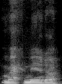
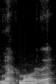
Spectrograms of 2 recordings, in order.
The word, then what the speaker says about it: Mackmyra: Same for me, Mackmyra. I'm sure there's people watching that call it Mack-My-Rah, and I don't think either are exactly right, are they? Well, I would say Mackmyra, okay.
